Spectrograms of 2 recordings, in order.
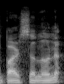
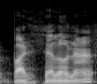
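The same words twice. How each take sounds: First: Said in the usual way. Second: "Barcelona" with a th sound for the c; Castilian pronunciation. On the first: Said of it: "Is that they say it?". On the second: Shown as a demonstration. Tutor's student trying the local name, "Barcelona" with Castilian th. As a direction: lisp the c in "Barcelona" as th. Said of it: "they say it weird".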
